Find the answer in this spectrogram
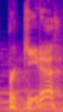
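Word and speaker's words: Brigitta: bita's innocent in this brigita that's how that's pronounced I've been saying Bretta forever you you're lying I'm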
